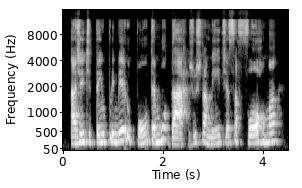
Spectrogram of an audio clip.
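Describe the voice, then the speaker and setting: In an ordinary speaking voice, a woman of medium pitch talks at a moderate pace with lively intonation over a quiet background. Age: 60s. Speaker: ageing specialist. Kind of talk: radio interview.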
